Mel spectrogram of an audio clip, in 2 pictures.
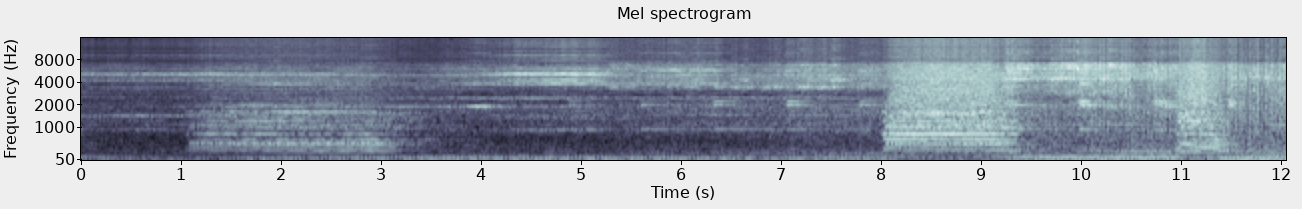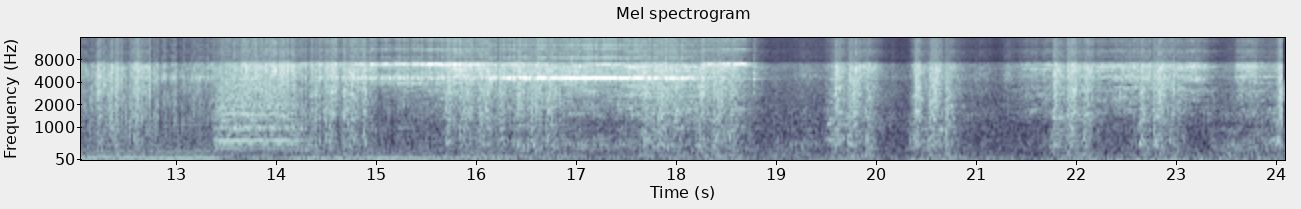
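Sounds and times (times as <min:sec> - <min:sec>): diesel locomotive engine rumble: 0:00.0 - 0:24.0
high wheel squeal: 0:00.1 - 0:02.2, 0:03.2 - 0:12.0, 0:14.3 - 0:18.9, 0:21.3 - 0:24.0
train horn blast: 0:01.1 - 0:03.6, 0:08.0 - 0:10.2, 0:10.8 - 0:11.6, 0:13.3 - 0:14.5.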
